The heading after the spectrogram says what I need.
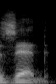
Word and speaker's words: Z: and so they get they pronounce it in the way that the British say our letter Z so it's called the W and the Z particle all right now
